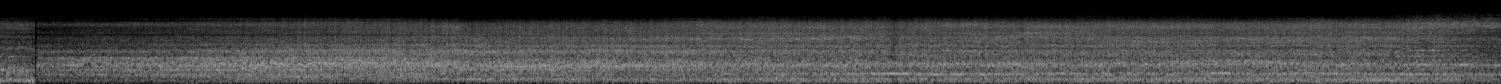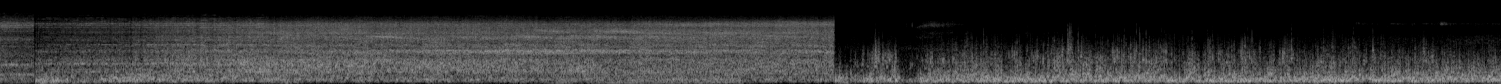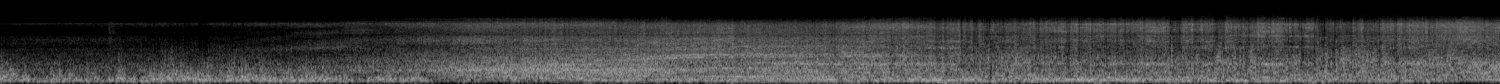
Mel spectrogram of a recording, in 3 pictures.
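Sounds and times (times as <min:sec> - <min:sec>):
electric train wheel and rail noise: 0:00.0 - 0:45.0
wind on microphone: 0:15.4 - 0:18.1, 0:23.4 - 0:45.0.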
